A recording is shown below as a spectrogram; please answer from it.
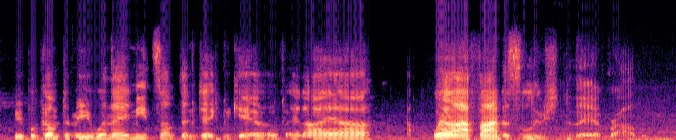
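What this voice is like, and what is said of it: Thick put-on character accent. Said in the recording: “as destitute as my accent is, thick.”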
